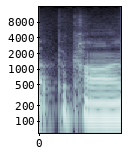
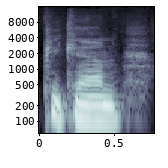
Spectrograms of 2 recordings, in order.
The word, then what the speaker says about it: pecan: Pie variety whose pronunciation inspires debate. This is one of those words, yeah, pecan or pecan.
